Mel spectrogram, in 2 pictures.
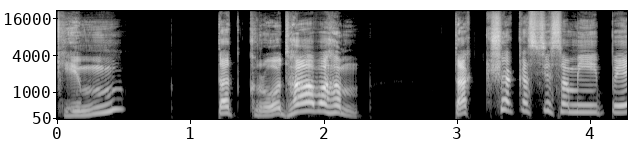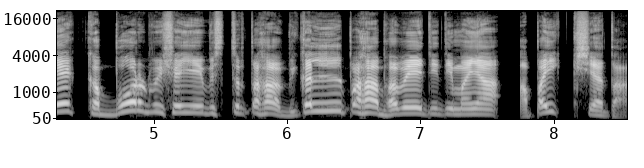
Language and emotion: Sanskrit, angry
